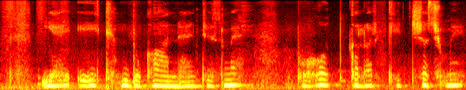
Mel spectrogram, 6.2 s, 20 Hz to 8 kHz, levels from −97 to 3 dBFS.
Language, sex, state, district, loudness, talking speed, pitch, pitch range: Hindi, female, Madhya Pradesh, Katni, -14 LUFS, 85 wpm, 170 Hz, 155-185 Hz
